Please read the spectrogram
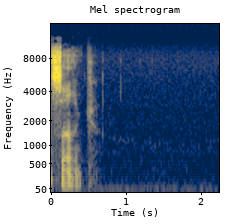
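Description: A voice finishing the French number "quarante-cinq", ending with a short sharp consonant about half a second in, then faint room tone.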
